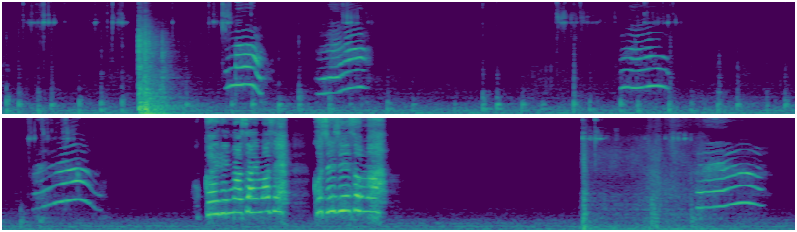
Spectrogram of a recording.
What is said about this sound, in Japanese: にゃっ！鍵の音！ご主人様だにゃ！ご主人様が帰ってきたのにゃ！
